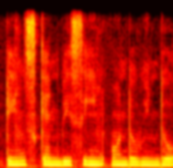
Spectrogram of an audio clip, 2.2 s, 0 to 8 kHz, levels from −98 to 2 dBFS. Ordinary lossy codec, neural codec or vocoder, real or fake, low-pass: none; codec, 16 kHz, 4 kbps, FunCodec, trained on LibriTTS, 50 frames a second; fake; 7.2 kHz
